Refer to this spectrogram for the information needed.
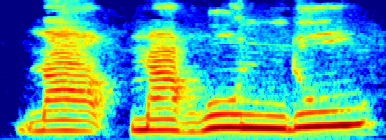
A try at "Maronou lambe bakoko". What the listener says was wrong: Maronou. Not ndu. C'est nous. Maronou lambe bakoko.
